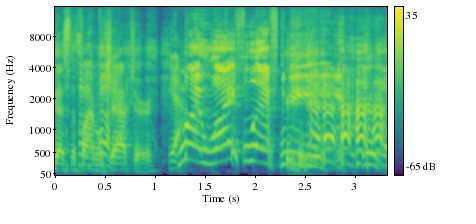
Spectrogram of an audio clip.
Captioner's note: laughter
